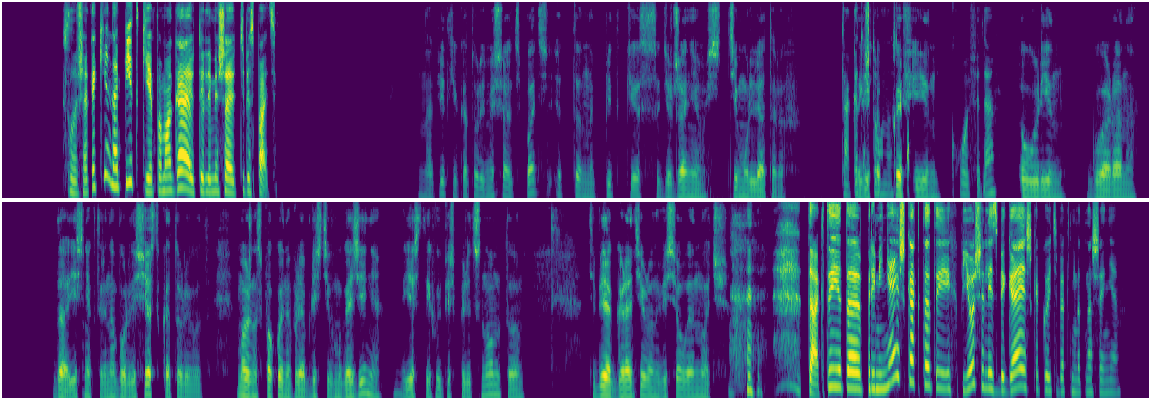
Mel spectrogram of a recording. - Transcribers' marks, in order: other background noise; tapping; chuckle
- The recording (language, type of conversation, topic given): Russian, podcast, Какие напитки помогают или мешают тебе спать?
